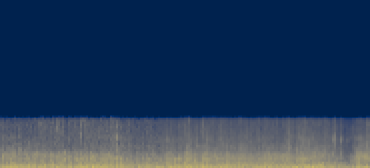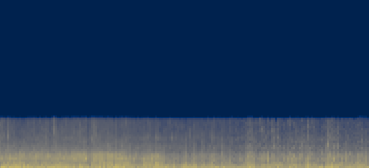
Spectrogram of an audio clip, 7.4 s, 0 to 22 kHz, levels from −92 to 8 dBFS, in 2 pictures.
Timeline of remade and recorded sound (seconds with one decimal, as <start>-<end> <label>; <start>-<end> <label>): 0.0-1.6 recorded; 1.6-6.0 remade; 6.0-7.4 recorded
